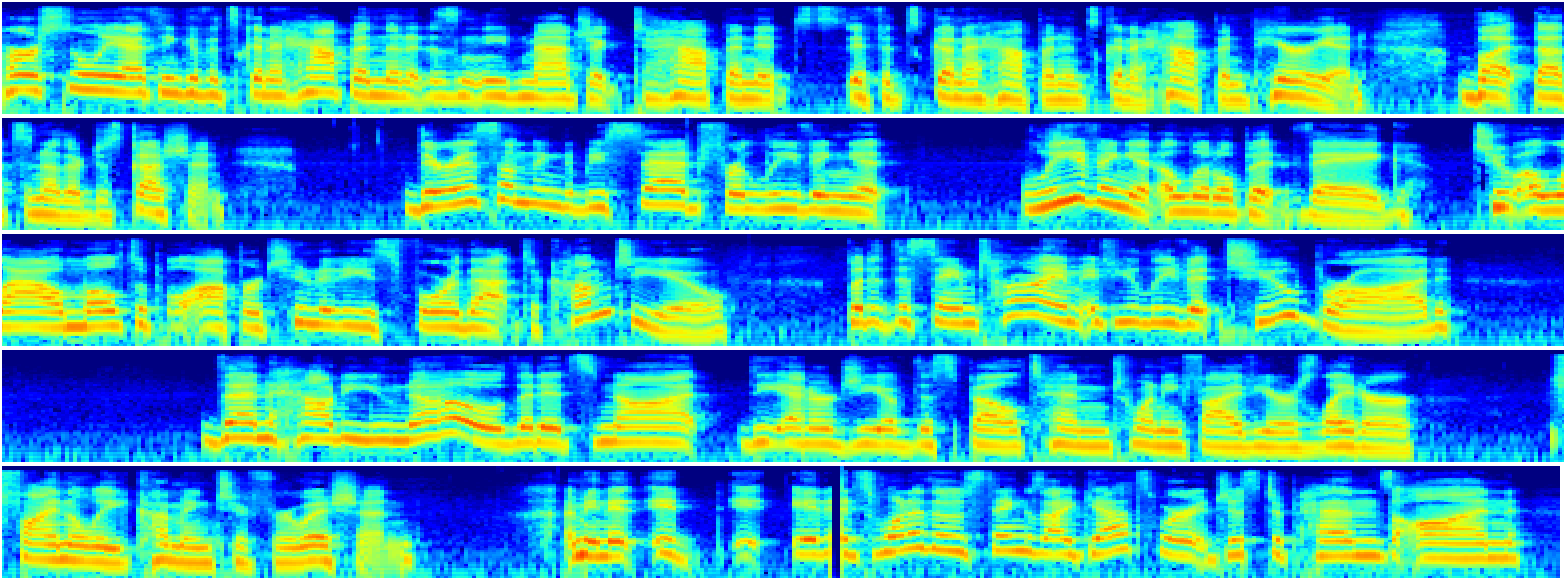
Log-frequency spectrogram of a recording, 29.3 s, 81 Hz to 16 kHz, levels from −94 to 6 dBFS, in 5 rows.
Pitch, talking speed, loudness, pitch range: 210 Hz, 215 wpm, -23 LUFS, 180-250 Hz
